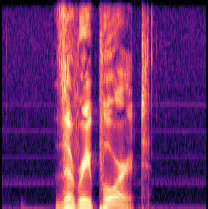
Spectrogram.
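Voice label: "the report", English, male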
